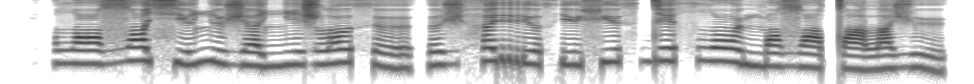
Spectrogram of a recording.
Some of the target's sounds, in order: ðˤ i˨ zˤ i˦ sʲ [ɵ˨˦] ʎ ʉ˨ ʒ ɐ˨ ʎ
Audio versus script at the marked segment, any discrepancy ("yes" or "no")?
no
